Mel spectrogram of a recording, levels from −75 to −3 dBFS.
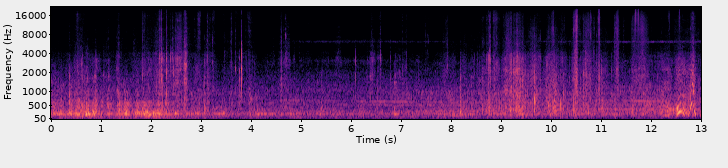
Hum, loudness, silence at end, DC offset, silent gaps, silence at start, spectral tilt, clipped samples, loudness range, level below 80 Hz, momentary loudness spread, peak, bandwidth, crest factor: none; -30 LUFS; 0 s; under 0.1%; none; 0 s; -5.5 dB/octave; under 0.1%; 9 LU; -52 dBFS; 13 LU; -6 dBFS; over 20 kHz; 24 dB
